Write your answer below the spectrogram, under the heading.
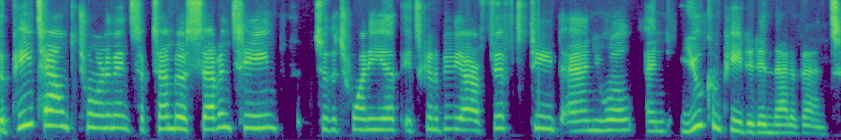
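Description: Recorded dry and close with no echo, a woman speaks at a fairly slow pace in a high-pitched voice with a dark, mellow tone and lively intonation. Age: 60s. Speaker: flag football association co-host. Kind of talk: casual chat.

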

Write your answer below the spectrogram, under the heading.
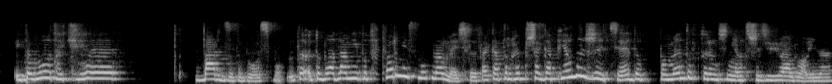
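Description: Talking very fast, a woman with a high voice swings her pitch very widely. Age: 40s. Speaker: blogger. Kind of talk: casual chat.

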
